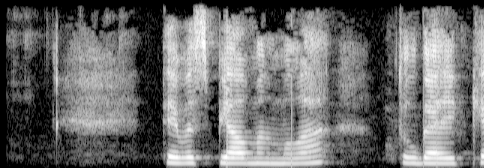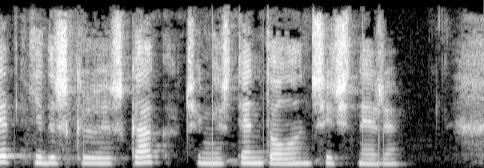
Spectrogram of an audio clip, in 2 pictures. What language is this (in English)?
Mari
